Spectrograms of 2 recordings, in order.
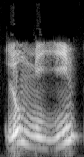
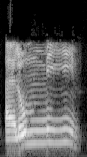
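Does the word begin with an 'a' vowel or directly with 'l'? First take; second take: l sound; a vowel. First: The word begins directly with an 'l' sound. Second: The word begins with a glottal stop and 'a'.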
